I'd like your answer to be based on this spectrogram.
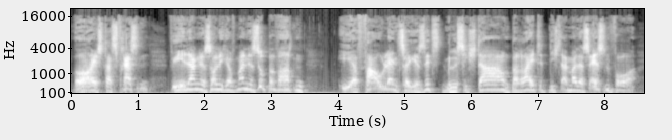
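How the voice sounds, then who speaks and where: A man voicing Uri, a bitter, angry, worn-out laborer who growls and shouts with scorn. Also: a little high, very animated, slow pace, creaky, breathy edge, pitched above the performer's own voice, heavily acted. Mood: raging.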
